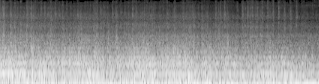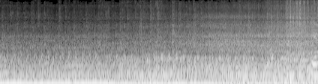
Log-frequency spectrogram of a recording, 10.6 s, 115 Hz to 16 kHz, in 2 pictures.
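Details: Ford Crown Victoria 4.6 DOHC with low compression, replaced plugs, coils, wires, IAC, TPS and ECU: steady, even low rumble with no knocks, misses or surging; normal running.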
